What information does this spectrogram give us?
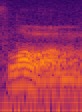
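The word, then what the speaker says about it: phloem: remember this is that food has the F sound at the beginning and flum with ph also has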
